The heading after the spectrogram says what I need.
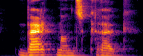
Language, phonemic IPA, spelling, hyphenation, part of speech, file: Dutch, /ˈbaːrt.mɑnˌkrœy̯k/, baardmankruik, baard‧man‧kruik, noun, Nl-baardmankruik.ogg
- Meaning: Bartmann jug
